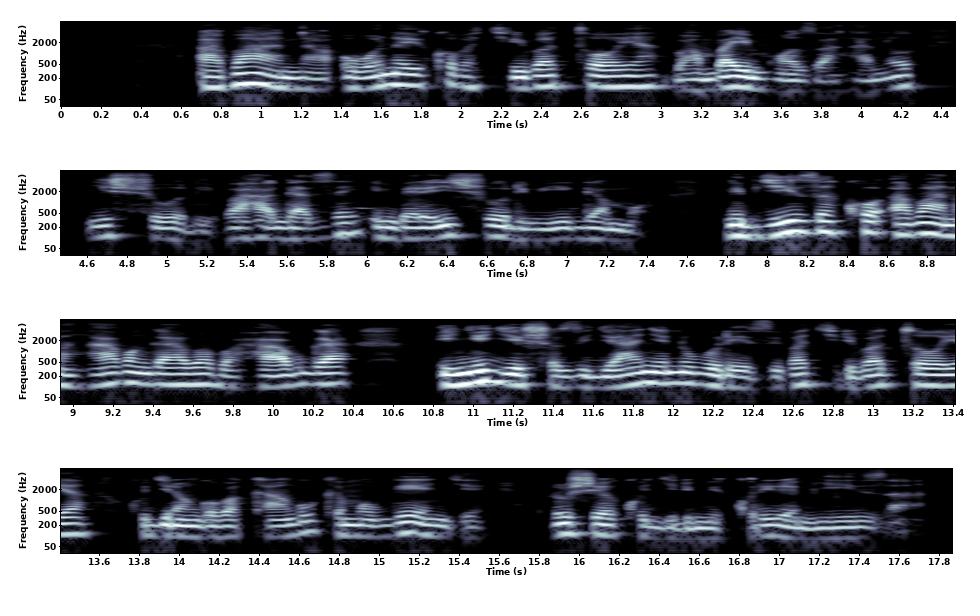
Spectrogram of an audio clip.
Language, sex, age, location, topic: Kinyarwanda, male, 18-24, Kigali, education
